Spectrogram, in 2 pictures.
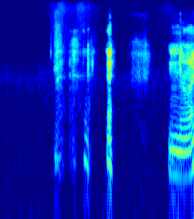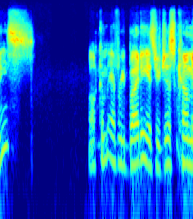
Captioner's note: laughs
